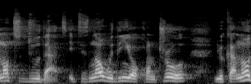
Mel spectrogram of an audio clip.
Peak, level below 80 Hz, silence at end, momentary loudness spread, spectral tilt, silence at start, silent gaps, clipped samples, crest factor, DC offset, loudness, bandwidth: -6 dBFS; -60 dBFS; 0 s; 10 LU; -5 dB/octave; 0 s; none; under 0.1%; 16 dB; under 0.1%; -23 LUFS; 13.5 kHz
